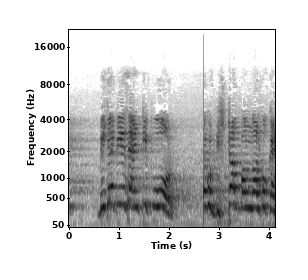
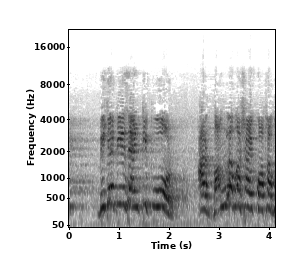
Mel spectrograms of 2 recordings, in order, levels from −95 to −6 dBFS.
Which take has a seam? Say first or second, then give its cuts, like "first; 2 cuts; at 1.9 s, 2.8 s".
first; 1 cut; at 2.4 s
